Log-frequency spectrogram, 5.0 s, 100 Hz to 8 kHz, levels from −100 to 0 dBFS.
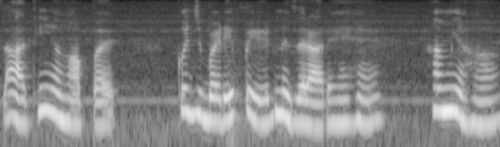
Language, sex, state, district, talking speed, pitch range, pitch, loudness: Hindi, female, Chhattisgarh, Raipur, 145 wpm, 205-260 Hz, 220 Hz, -17 LUFS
